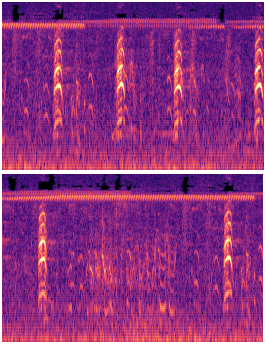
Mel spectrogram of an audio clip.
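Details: Black-winged stilt uttering sharp, yapping, dog-like kek notes, six loud ones spaced about half a second apart with a pause before the last, fainter calls between them and a steady thin whine above.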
